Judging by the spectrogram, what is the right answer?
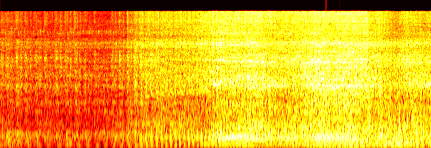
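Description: Motorcycle engine running quietly at first, then opening up and accelerating, getting louder about a second and a half in.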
